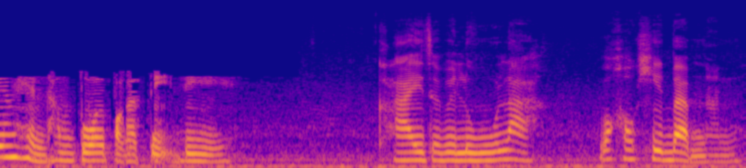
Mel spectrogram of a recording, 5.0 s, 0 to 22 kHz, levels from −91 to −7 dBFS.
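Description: Adaptive stream starting at a low bitrate: until 2.0 s the player feeds a lean version, cutting the speech off above 3.8 kHz, then it brightens abruptly without a gap.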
